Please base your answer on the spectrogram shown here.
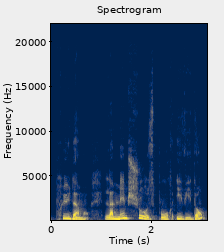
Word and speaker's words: prudemment: écrire jusque là et on va doubler le M et ça devient prudemment avec double em et là ce e on le prononce pas on dit prudemment la même chose pour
